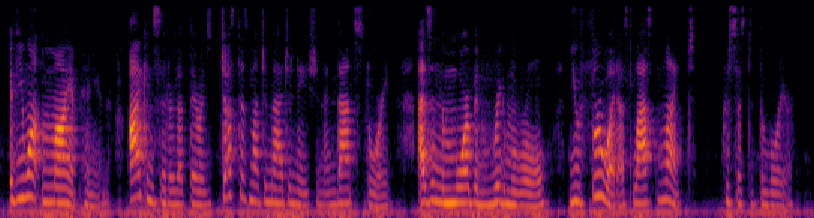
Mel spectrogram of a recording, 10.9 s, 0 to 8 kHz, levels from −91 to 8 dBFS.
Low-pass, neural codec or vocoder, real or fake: 7.2 kHz; none; real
